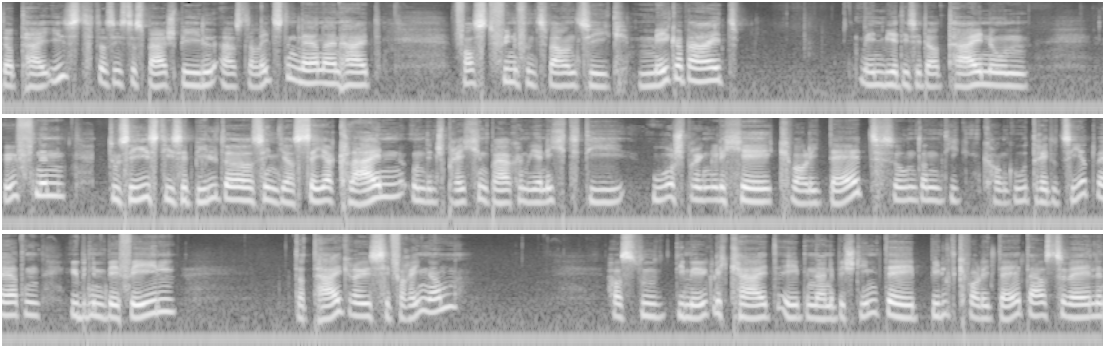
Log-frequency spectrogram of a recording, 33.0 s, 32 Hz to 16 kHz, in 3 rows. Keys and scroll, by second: 1.4 super+i.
